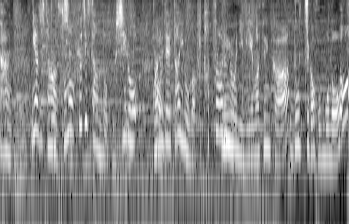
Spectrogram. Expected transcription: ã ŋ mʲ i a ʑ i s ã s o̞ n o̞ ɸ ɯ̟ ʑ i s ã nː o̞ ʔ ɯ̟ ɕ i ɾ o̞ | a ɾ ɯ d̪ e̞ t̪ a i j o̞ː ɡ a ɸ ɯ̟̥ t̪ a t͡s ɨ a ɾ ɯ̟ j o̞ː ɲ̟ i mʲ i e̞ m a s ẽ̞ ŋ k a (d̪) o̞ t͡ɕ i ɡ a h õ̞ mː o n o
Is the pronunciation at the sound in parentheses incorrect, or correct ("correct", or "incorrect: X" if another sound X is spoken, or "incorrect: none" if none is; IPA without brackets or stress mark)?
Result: correct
